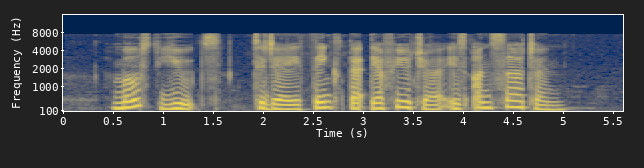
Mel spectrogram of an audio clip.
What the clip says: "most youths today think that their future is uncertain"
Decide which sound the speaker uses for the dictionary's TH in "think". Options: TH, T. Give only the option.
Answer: TH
